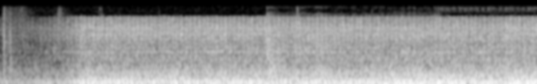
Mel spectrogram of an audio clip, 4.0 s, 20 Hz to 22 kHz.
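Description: Tractor engine in Farming Simulator 15 running steadily at a low, even idle, a continuous rumbling drone that stays close and unchanging, with no talk over it.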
